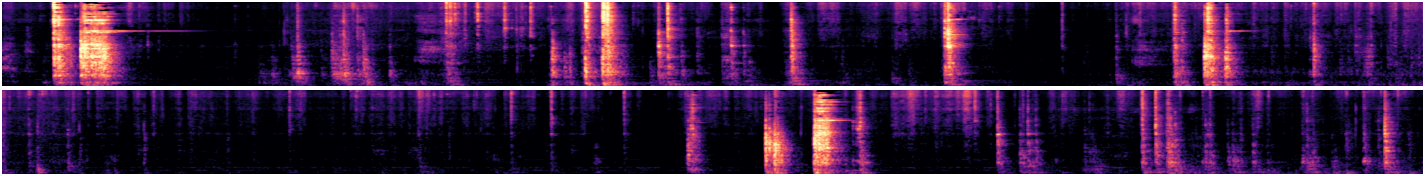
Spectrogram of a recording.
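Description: Metal hand tools clinking, knocking and scraping against copper pipework and brass boiler fittings while working at a seized, over-tightened compression fitting, with a few louder metallic knocks that ring briefly.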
